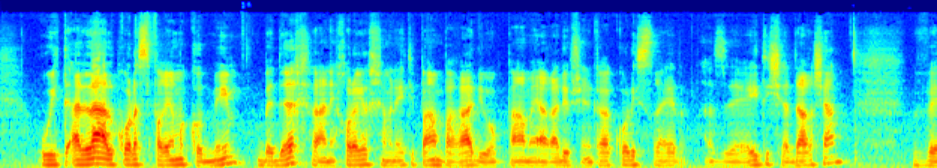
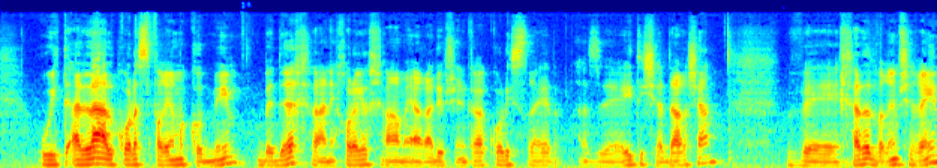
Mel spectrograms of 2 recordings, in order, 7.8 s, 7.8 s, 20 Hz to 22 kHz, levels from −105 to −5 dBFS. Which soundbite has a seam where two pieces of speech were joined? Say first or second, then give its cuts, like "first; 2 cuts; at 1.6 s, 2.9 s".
second; 1 cut; at 3.2 s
